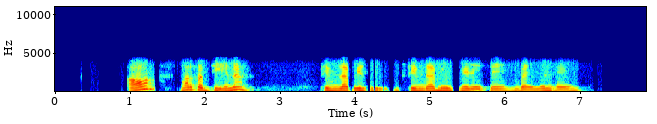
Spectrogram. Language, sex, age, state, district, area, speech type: Hindi, female, 30-45, Uttar Pradesh, Hardoi, rural, conversation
